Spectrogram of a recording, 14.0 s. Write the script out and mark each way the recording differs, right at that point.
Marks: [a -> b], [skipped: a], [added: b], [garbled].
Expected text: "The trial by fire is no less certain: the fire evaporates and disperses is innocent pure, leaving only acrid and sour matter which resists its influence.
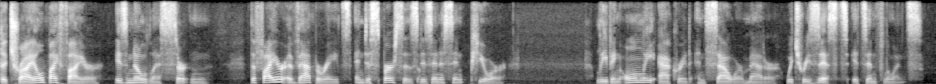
"The trial by fire is no less certain: the fire evaporates and disperses is innocent pure, leaving only acrid and sour matter which resists its influence.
